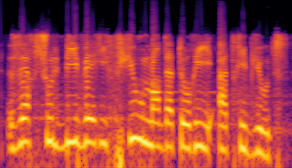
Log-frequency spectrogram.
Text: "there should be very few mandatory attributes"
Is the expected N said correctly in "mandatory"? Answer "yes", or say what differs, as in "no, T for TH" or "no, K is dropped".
no, N is dropped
